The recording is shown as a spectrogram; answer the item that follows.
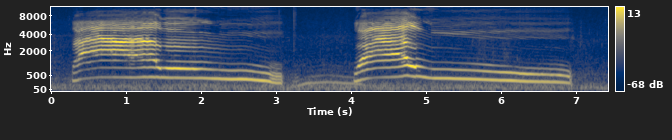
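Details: Aggressive stray cat venting at neighbouring cats: two long loud yowls, each starting harsh and bright then sliding steadily downward in a drawn-out moan, with a soft low murmur in between.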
